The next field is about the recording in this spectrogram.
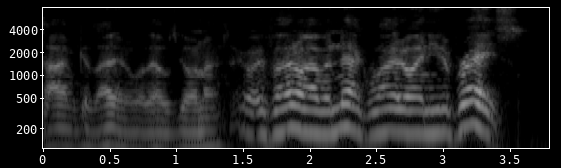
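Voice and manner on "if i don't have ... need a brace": feeble, faint, weak little voice, pitched up. Retelling his reply to a man calling for a neck brace, in a weak voice. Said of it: "in my weak voice".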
